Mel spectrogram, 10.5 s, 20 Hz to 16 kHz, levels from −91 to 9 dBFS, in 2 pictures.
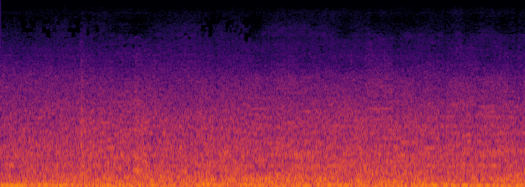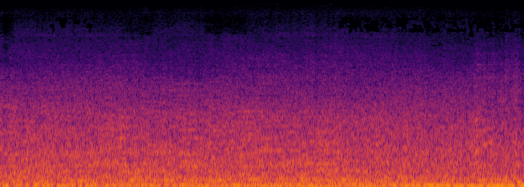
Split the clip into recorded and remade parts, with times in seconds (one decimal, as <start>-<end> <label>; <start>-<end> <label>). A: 0.0-1.0 recorded; 1.0-2.0 remade; 2.0-2.5 recorded; 2.5-5.6 remade; 5.6-6.2 recorded; 6.2-8.6 remade; 8.6-10.5 recorded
